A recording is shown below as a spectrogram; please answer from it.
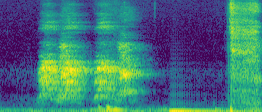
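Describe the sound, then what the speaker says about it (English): Several dogs bark in short bursts, close and fairly loud, with a pause between bursts, then a final sharp bark. A low outdoor rumble runs underneath, and no one speaks. "these dogs are driving me crazy"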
